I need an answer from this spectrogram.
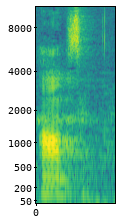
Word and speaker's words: alms: है, भिखारीन, cried for आर्म्स, आम के माने होता है भीख, ALMS, आर्म्स, एल साइलेंट है, आर्म्स के माने भीख, समझ गए, वो भीख मांगने लगी।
